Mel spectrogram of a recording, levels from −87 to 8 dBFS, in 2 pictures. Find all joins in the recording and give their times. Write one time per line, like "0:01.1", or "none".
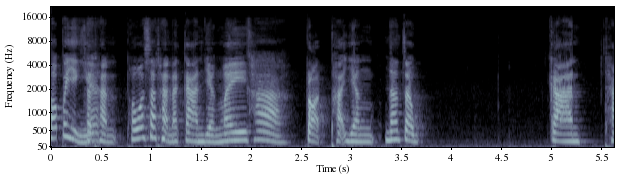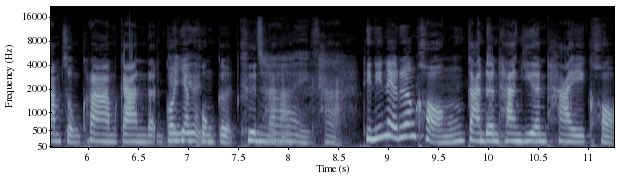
0:02.5
0:03.3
